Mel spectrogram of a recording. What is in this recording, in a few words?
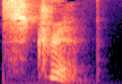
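"strip", British English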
